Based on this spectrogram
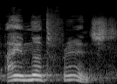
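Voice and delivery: high, loud mock French accent; a spy badly hiding his French accent. French spy denying he is French, hammy French accent. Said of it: "talking with that accent".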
